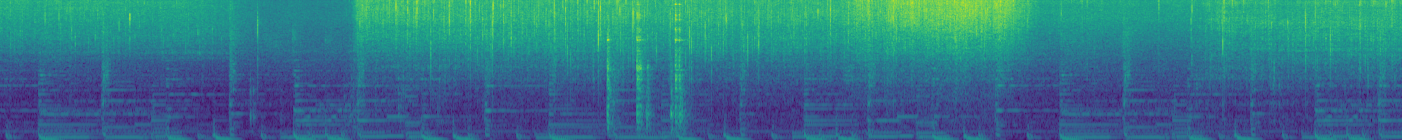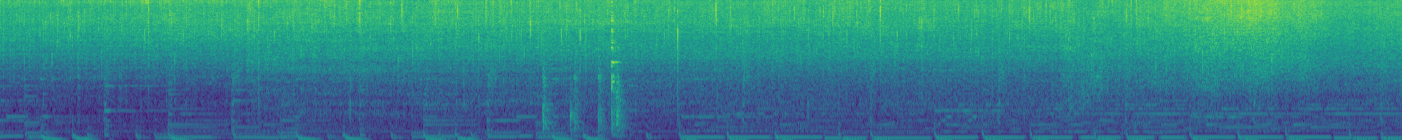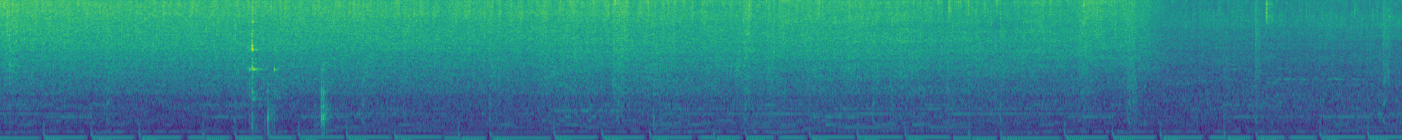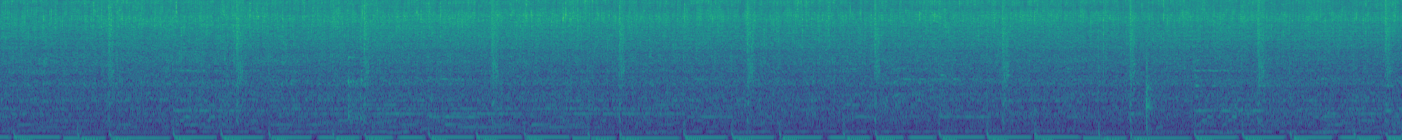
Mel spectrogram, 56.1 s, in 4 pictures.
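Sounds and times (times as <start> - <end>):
food sizzling in oil: 0.0 - 56.0
utensil knocking against pan: 6.1 - 7.0, 19.4 - 20.4, 30.5 - 31.4.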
